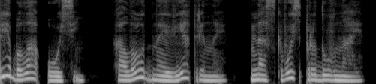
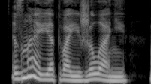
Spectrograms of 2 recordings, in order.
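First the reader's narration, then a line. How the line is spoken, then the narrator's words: Grumbling. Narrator (Russian): бурчала Юля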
